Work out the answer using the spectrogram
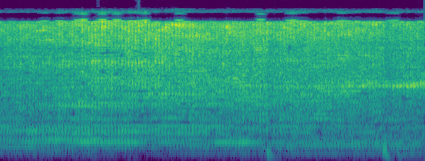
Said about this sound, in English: The hell was that? Sorry, the kids like to drive that ride their little motorbikes. What, through your front room? Street. No, out on the street.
